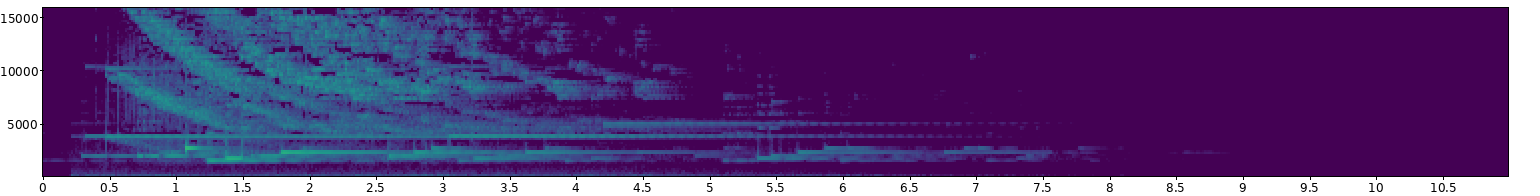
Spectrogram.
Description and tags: A short comp of 3 different windchime sounds, using filters, reverb, and pan modulation.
